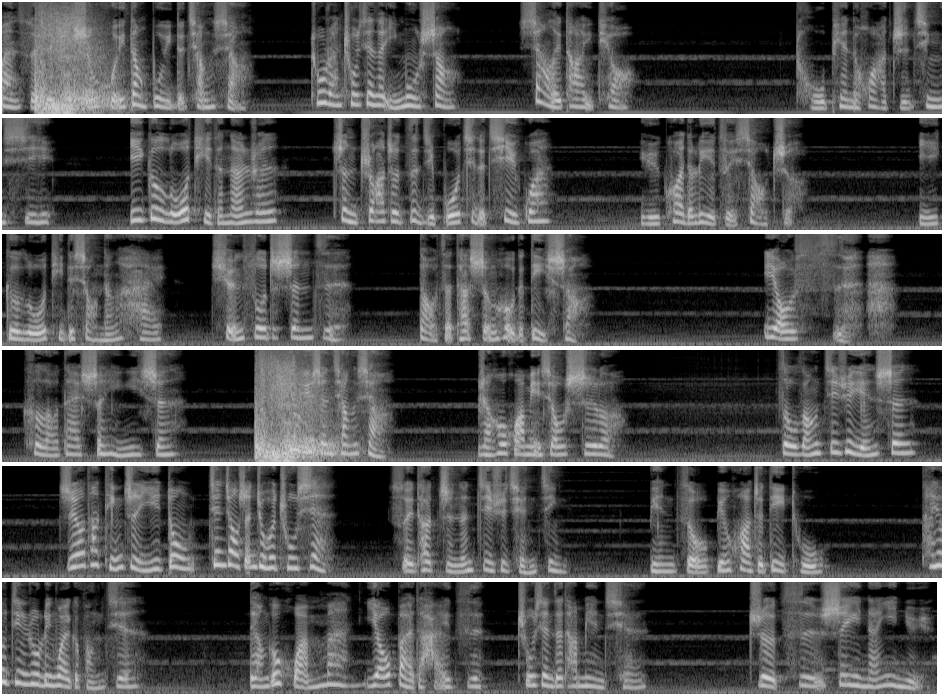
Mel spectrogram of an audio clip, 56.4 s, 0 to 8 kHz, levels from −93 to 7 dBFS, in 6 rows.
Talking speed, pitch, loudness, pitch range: 175 characters per minute, 205 Hz, -21 LUFS, 160-240 Hz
